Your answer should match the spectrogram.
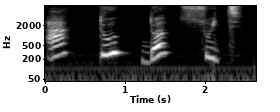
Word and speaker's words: à tout de suite: E por último, temos o à tout de suite. À tout, não pronunciamos o T, de, porque o E no francês tem som de E, então fica de suite.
